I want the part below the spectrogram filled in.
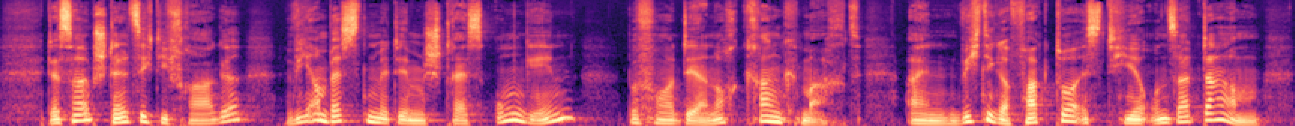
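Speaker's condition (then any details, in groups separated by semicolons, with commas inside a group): No condition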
